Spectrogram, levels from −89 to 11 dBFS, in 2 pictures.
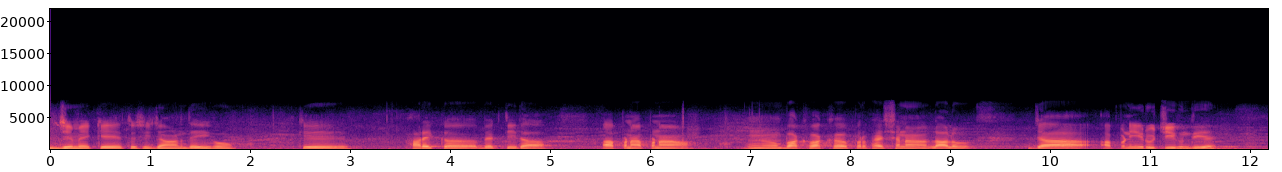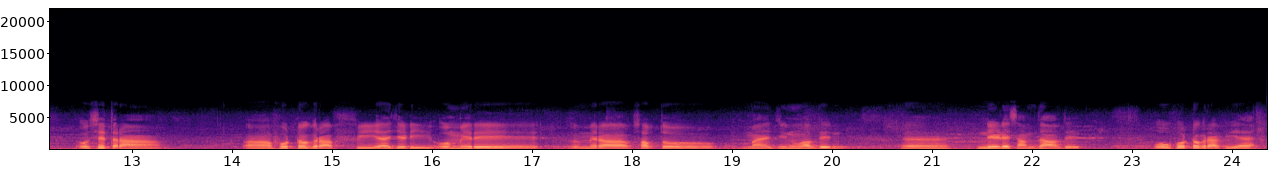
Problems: constant background noise, background conversations at intervals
